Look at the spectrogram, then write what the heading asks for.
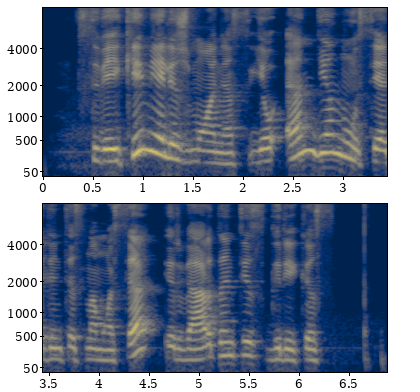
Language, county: Lithuanian, Alytus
